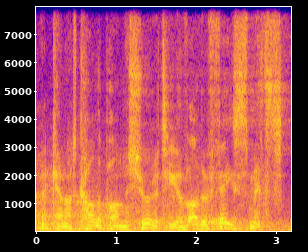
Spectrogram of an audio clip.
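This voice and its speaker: An actor playing an earnest, melancholy alien engineer in a video game, speaking formally and carefully, with deference. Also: male voice, lowish voice, lively intonation, normal speed, a loud crowd, close to an everyday voice. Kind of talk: video game cinematic acting. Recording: loud music over game cinematic.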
